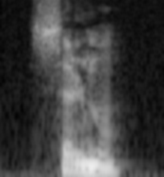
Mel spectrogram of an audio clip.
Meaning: only
- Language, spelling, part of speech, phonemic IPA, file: French, seulement, adverb, /sœl.mɑ̃/, Fr-seulement.ogg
